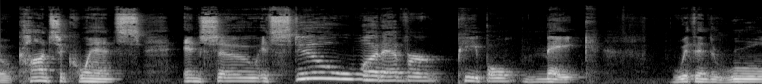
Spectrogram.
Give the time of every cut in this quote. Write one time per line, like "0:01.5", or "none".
none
